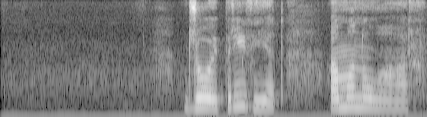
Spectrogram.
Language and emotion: Russian, sad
